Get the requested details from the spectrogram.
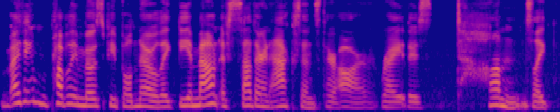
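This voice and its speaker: Bright-voiced woman narrator chatting. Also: mid-range voice, lively intonation, no echo. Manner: chatty, laughs often, quick asides. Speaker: audiobook narrator and guest. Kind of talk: casual interview chat. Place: lives in England.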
